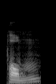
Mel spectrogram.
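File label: "ผม" Thai, rising tone, male; phǒm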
